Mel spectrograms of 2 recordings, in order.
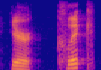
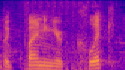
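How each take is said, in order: First: Ironic "clique" with a rising lilt; mock-ironic "your clique", tilted up at the end; air quotes. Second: Said in the usual way. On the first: Shown as a demonstration. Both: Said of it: "air quotes".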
